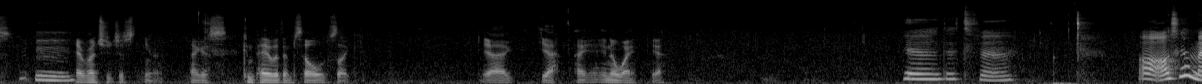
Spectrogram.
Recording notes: enjoy the sound of the rain in the background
